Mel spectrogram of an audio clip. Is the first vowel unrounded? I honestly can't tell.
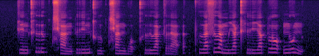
yes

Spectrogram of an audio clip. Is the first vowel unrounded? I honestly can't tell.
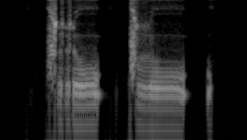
no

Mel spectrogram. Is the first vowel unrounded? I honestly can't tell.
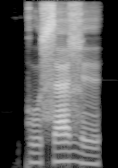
no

